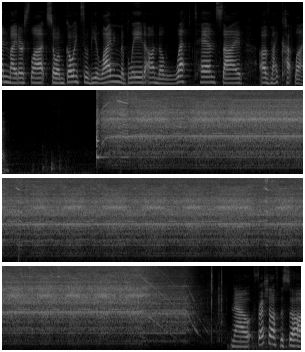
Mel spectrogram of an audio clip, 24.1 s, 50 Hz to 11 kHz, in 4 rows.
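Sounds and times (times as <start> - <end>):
table saw whining: 7.9 - 22.5.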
